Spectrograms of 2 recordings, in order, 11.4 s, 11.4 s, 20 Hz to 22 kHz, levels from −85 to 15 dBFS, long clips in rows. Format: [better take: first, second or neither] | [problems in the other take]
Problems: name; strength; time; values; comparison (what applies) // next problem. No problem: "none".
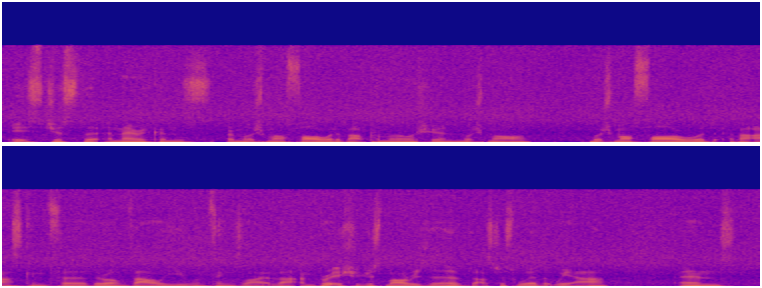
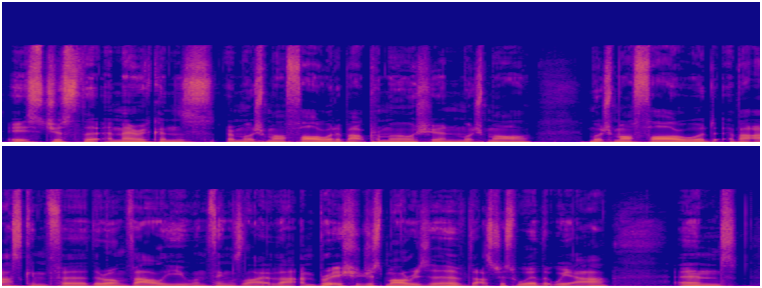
second | hiss; loud; throughout; 6 dB below the speech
